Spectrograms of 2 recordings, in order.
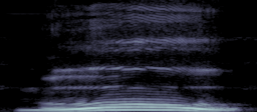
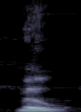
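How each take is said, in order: First: It is said with a lilting Cork accent. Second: It is said with a plain Athlone accent.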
